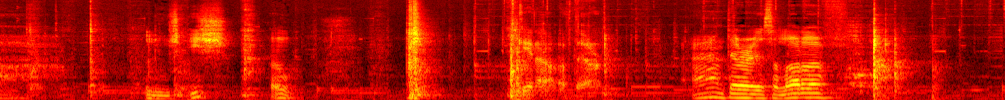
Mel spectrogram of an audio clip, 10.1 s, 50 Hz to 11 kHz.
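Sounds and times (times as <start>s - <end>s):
parts knocking on wooden desk: 8.7s - 9.5s.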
